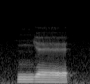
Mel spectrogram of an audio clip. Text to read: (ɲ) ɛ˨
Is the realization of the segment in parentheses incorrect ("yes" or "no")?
no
